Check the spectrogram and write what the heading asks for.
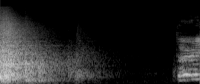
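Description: A 33 lb iron weight plate dropped onto a rubber gym mat: one loud crash at the start, then ringing and rattling that dies away over about a second.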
